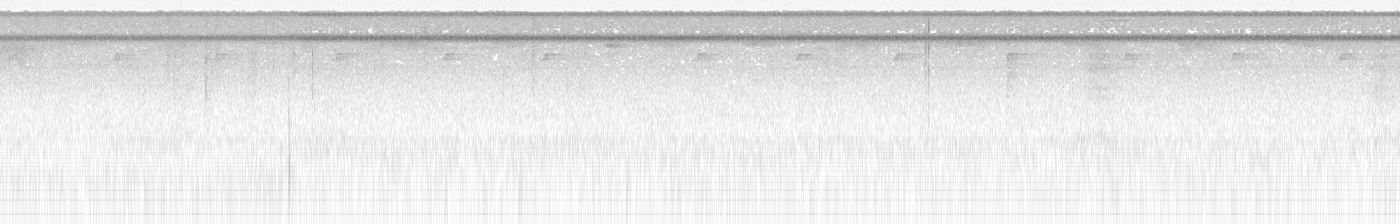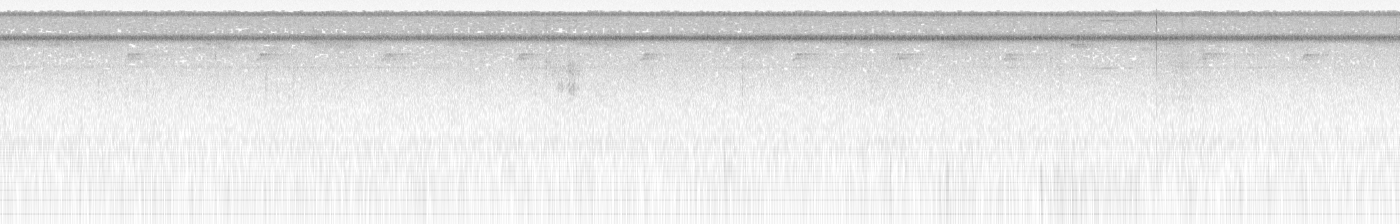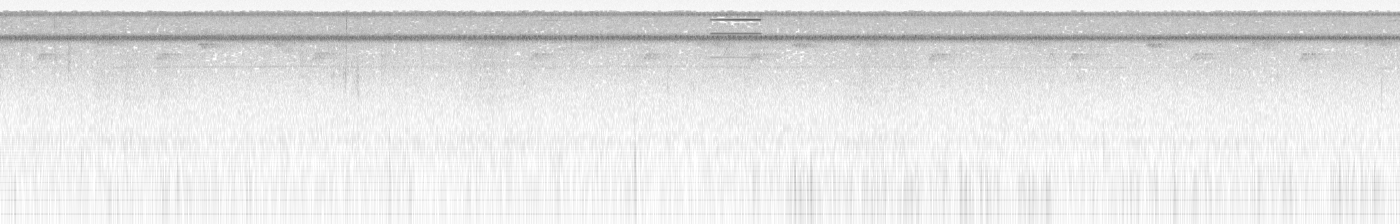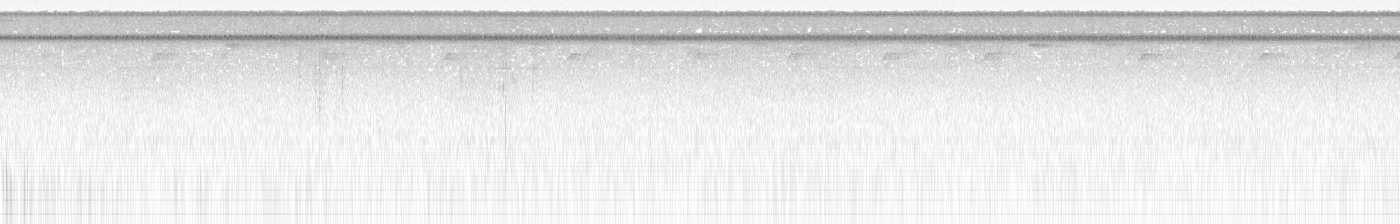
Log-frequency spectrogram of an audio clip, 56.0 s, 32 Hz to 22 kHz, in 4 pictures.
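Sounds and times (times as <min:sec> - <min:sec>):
high-pitched insect drone: 0:28.0 - 0:37.7
faint chirp: 0:32.6 - 0:37.7.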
